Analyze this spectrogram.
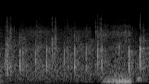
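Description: A brief burst of scattered applause from a small group, quick overlapping claps at moderate volume with a low rumble rising near the end, as an audience claps for a woman introduced for an interview.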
